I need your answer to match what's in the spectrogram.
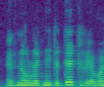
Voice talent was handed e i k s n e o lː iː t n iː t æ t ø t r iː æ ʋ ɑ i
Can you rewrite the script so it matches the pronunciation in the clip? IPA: e i k s n e o lː eː t n iː t æ t e t r i æ ʋ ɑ i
